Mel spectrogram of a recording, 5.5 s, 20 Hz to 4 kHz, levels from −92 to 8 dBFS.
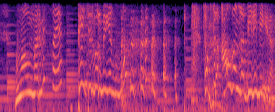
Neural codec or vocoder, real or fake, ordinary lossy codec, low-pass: none; real; none; 3.6 kHz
